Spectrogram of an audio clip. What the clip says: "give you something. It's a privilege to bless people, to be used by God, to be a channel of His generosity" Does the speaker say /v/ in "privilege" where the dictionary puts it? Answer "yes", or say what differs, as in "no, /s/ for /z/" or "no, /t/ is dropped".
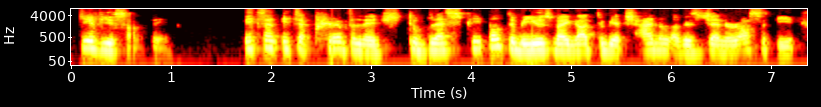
yes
